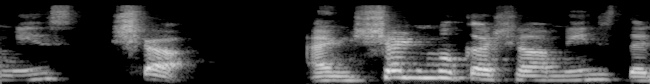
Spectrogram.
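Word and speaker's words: श: I keep repeating for some people instead of saying Sha, they will say Sa. So note down that Shankara, Sha means Sha.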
